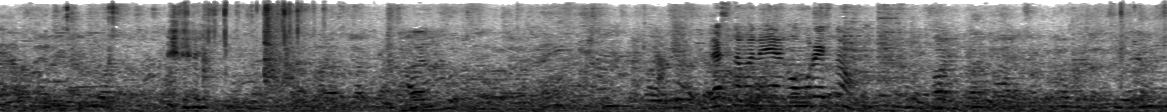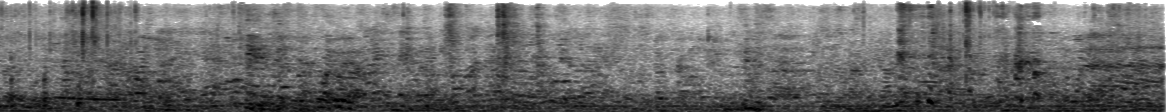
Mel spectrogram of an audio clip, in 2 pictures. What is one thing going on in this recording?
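Young women talk and laugh together close by.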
